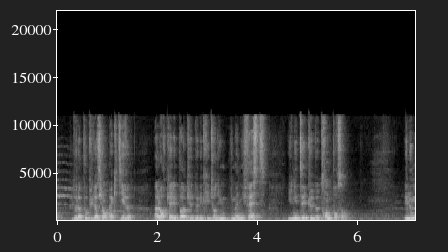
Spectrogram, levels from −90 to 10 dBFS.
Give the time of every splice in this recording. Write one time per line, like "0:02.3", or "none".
none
